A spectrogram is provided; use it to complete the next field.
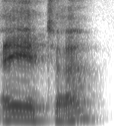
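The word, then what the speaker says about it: ܥܕܬܐ: Okay, and then Eeta is church. And then the plural is Eedatha. Eeta, the daleth is not pronounced.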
